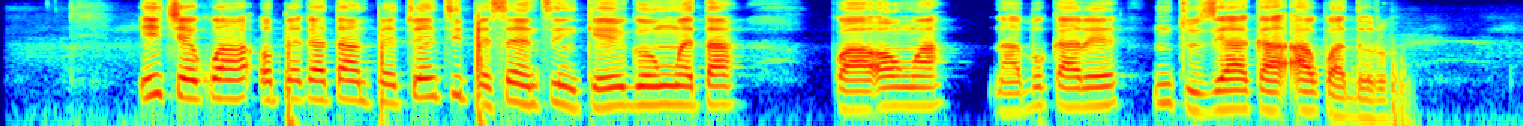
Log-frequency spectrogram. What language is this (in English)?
Igbo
